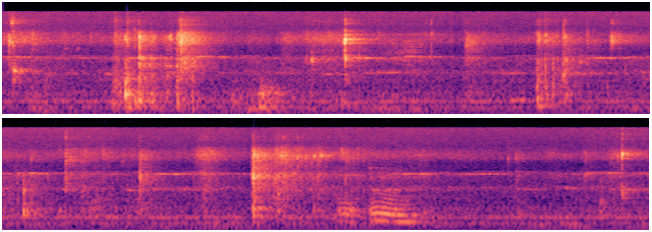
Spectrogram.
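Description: Scattered light clinks and knocks of a drinking glass and spoon, with brief voices about half a second in and again near the end, over a faint steady hum.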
